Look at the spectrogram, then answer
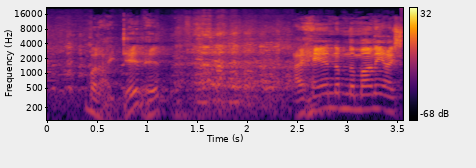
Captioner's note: audience Laughing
